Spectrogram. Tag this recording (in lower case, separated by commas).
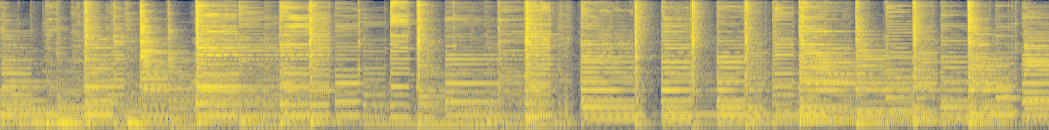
acoustic guitar, music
